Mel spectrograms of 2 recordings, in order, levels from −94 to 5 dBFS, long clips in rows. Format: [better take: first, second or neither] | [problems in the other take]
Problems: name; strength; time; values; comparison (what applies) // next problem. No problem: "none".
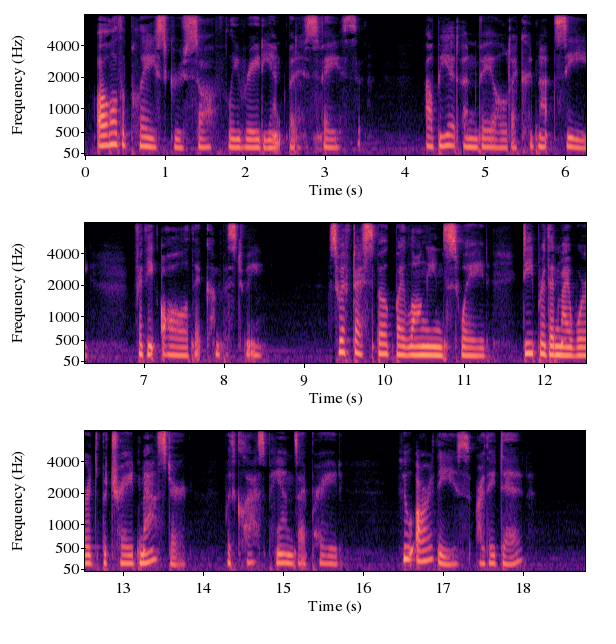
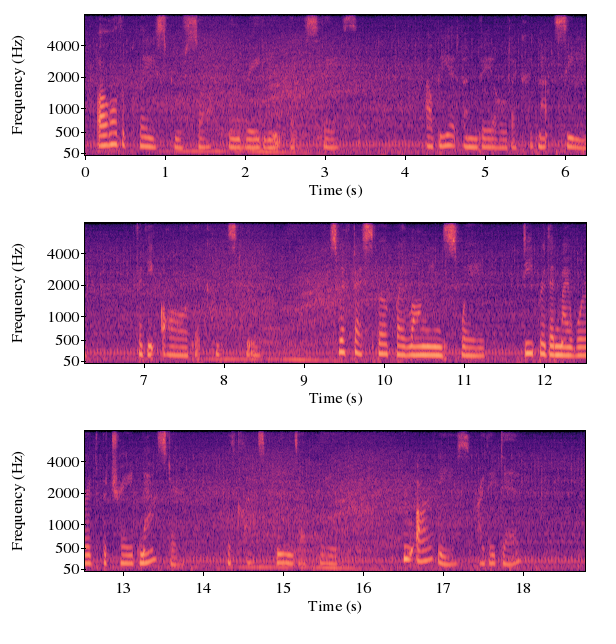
first | background sound (Engine + Car passing by / Engine); 10 dB below the speech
